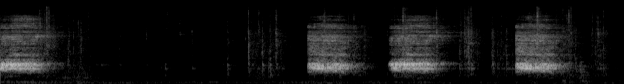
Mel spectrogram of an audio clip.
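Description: Button-driven arm mechanism of a Mattel Slash 'N Battle Scorpios rex toy, plastic gears and arms clicking as the button on its back is pressed: four short bursts, each under a second, the first near the start and the others about 3, 4 and 5 seconds in.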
